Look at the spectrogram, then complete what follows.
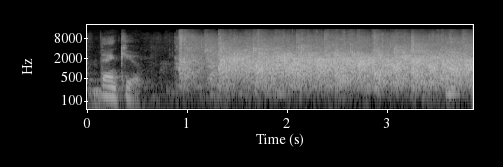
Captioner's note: applause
